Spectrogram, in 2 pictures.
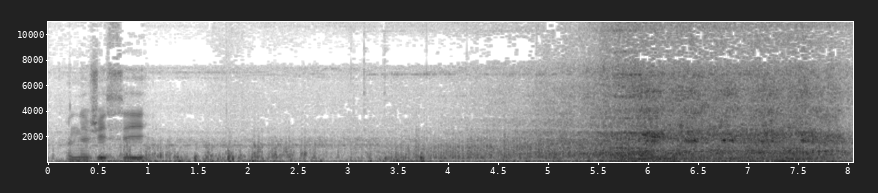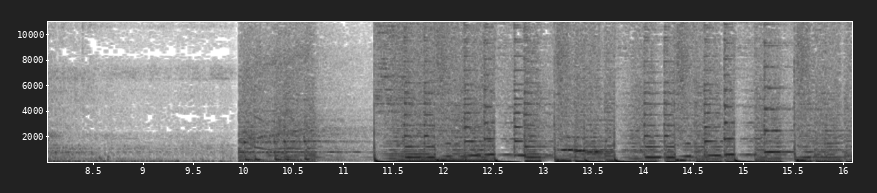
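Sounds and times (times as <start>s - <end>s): train passing at speed: 2.7s - 10.0s
music: 10.0s - 16.0s.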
